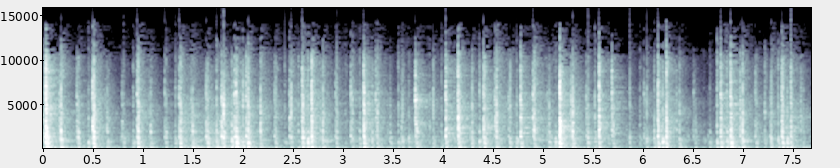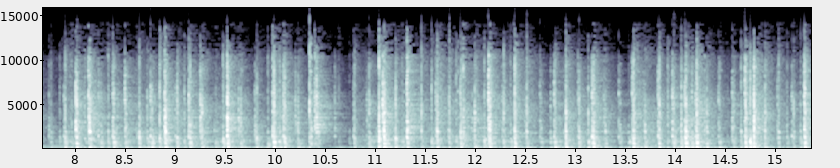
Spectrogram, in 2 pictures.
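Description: Speed bag being punched continuously with both fists: a fast, unbroken run of rapid knocks as the bag rebounds off the platform.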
